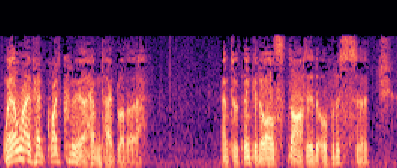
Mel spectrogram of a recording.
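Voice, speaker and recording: A man's voice: fairly low pitch, big pitch swings, moderate pace, pushed and bright, husky, exaggerated voice. An actor playing a cold, mocking, doomed man in theatrical 1940s radio style, on a dull old recording. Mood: coldly detached. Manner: theatrical, sardonic.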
